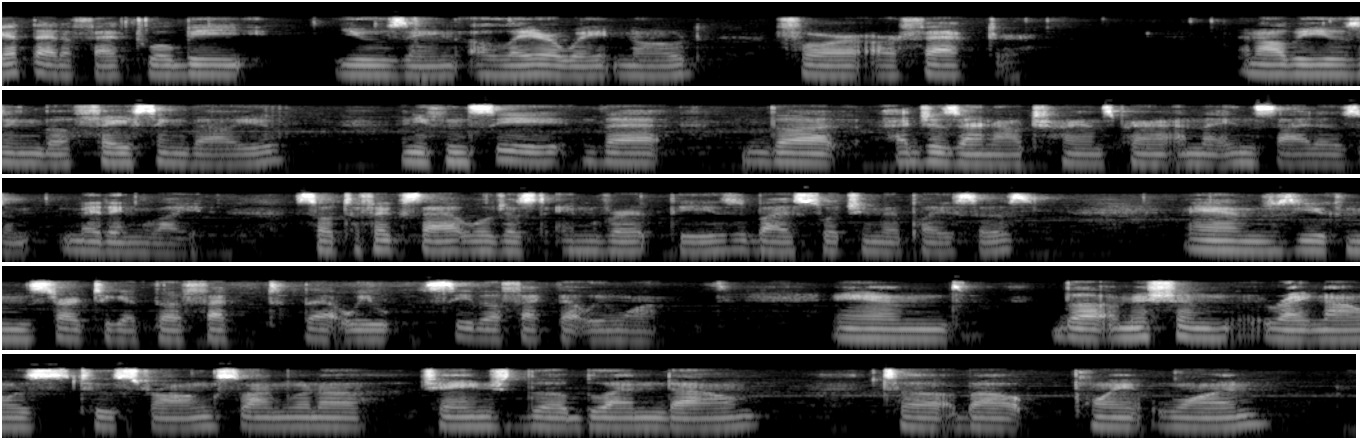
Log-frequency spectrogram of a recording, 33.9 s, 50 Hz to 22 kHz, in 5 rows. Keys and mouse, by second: 0.7-1.9 middle drag, 2.5 shift+a, 8.3-13.5 drag, 13.9-17.5 drag, 18.5 click, 21.6-28.2 middle drag.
